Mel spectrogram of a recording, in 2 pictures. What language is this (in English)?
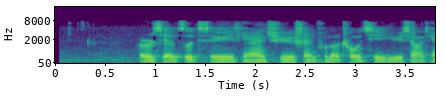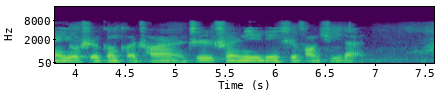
Chinese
